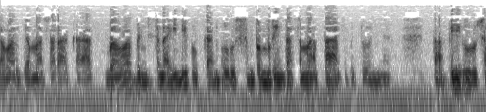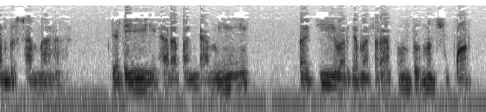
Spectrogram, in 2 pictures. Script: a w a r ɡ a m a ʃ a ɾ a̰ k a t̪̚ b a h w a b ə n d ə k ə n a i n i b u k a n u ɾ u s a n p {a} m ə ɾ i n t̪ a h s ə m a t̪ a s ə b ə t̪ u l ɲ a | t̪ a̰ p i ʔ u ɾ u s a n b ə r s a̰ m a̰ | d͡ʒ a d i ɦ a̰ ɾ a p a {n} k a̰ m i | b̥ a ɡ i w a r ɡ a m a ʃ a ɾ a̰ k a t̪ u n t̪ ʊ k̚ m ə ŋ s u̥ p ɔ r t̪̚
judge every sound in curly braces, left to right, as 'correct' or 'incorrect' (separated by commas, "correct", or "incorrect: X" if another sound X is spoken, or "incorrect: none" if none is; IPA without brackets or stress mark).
incorrect: ə, correct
